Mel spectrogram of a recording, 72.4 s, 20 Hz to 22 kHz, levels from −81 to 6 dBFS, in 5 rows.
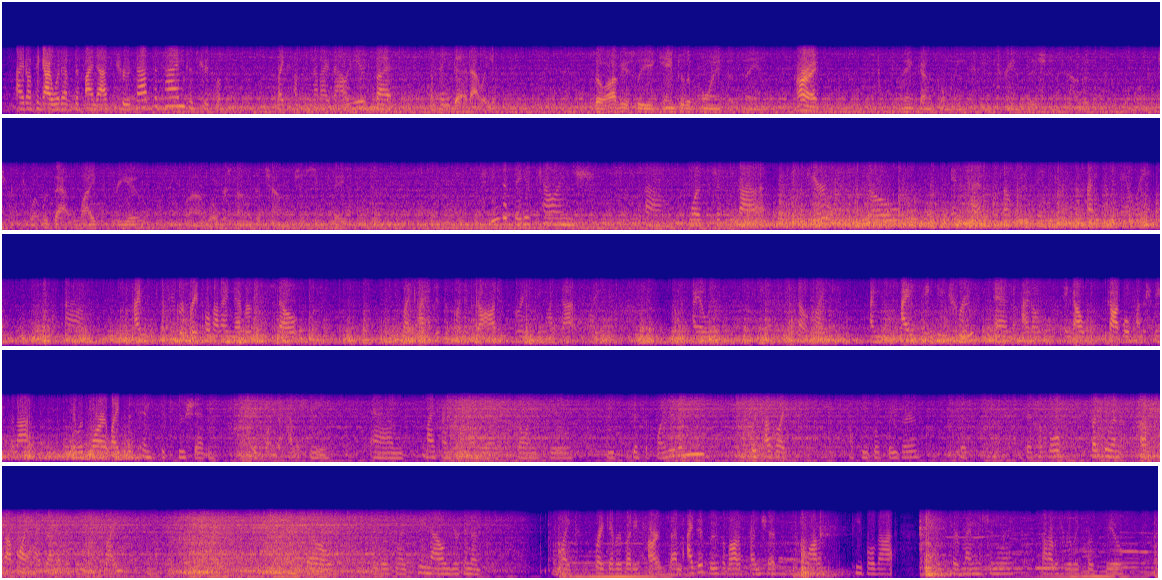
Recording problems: phone-call audio; poor line; nothing above 4 kHz
traffic noise; very loud; throughout; 2 dB above the speech

